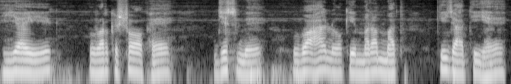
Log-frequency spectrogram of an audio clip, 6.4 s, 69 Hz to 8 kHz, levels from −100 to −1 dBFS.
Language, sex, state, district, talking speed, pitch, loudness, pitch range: Hindi, male, Bihar, East Champaran, 115 wpm, 130 Hz, -17 LUFS, 125-140 Hz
